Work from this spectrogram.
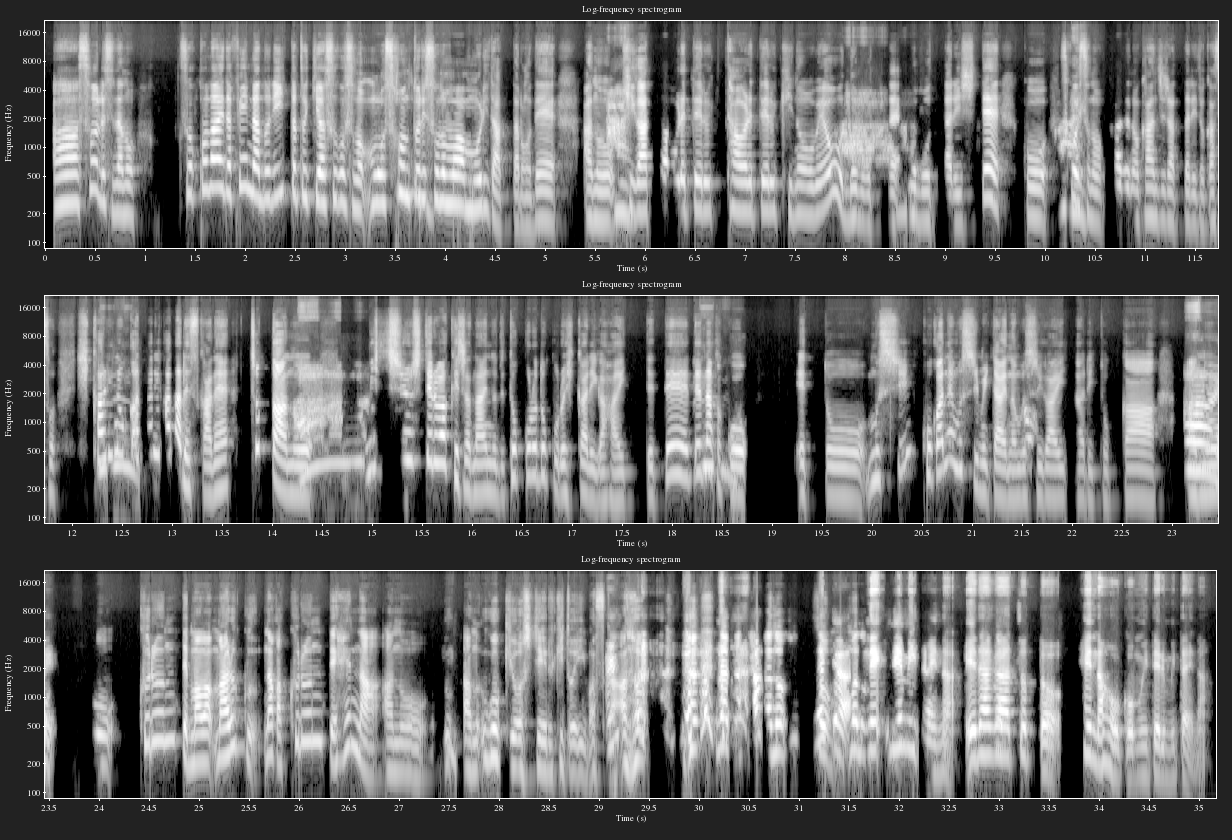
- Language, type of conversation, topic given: Japanese, podcast, 古い樹や石に触れて、そこに宿る歴史を感じたことはありますか？
- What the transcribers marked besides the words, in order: other background noise; distorted speech; laugh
